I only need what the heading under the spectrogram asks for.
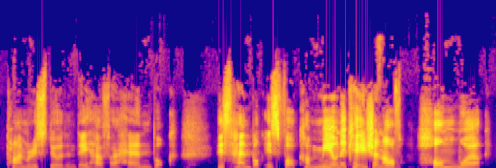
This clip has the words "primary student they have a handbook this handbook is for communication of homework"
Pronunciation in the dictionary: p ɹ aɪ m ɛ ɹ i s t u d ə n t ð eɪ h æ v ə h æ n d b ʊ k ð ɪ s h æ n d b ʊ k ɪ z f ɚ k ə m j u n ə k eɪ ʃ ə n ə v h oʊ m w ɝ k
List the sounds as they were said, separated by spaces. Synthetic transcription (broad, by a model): p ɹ aɪ m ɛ ɹ i s t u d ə n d eɪ h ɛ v ə h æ n b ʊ k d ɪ s h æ n b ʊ k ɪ s f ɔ k ə m j u n ə k eɪ ʃ ə n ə f h oʊ m w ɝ k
